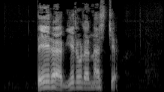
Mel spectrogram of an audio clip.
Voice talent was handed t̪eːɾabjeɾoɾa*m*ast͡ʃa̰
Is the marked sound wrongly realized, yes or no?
yes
